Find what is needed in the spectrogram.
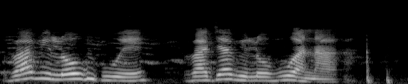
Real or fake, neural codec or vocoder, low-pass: real; none; 9.9 kHz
